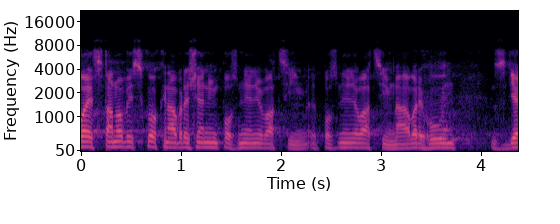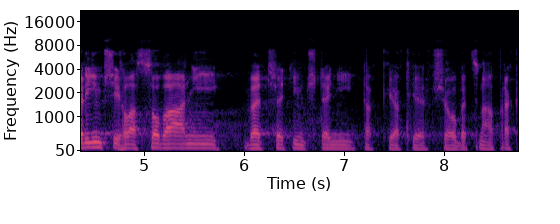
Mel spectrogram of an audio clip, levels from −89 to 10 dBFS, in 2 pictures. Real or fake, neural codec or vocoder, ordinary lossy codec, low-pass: fake; codec, 16 kHz, 8 kbps, FunCodec, trained on Chinese and English, 25 frames a second; Opus, 24 kbps; 7.2 kHz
